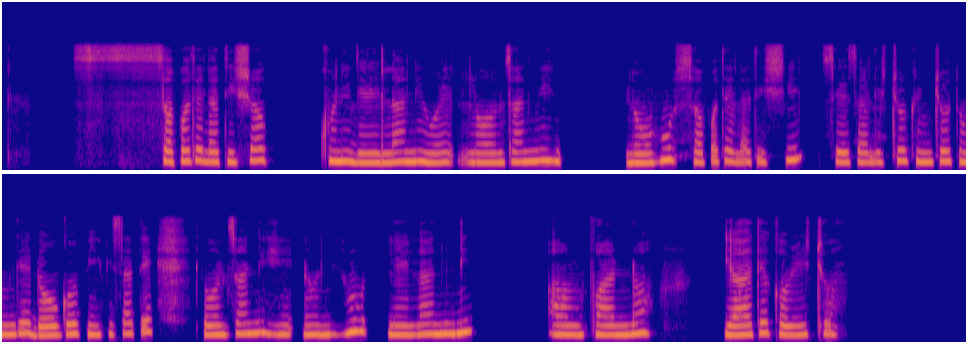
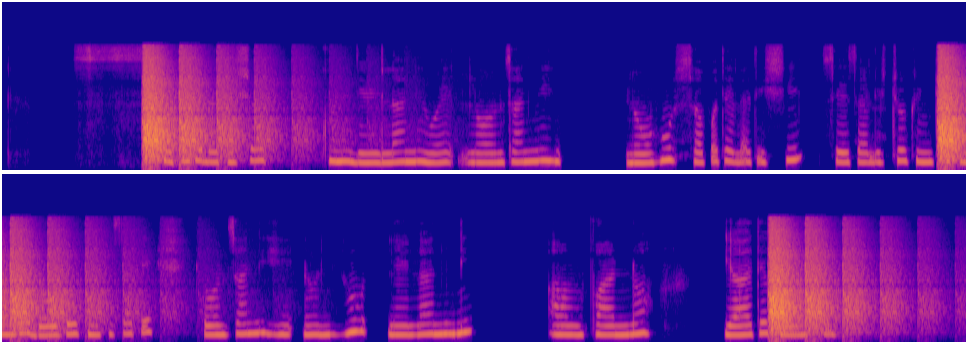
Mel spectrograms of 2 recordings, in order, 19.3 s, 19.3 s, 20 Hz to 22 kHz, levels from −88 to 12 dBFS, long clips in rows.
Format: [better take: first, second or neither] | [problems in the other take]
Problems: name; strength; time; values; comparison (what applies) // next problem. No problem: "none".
first | background sound (Clapping); 3 dB above the speech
